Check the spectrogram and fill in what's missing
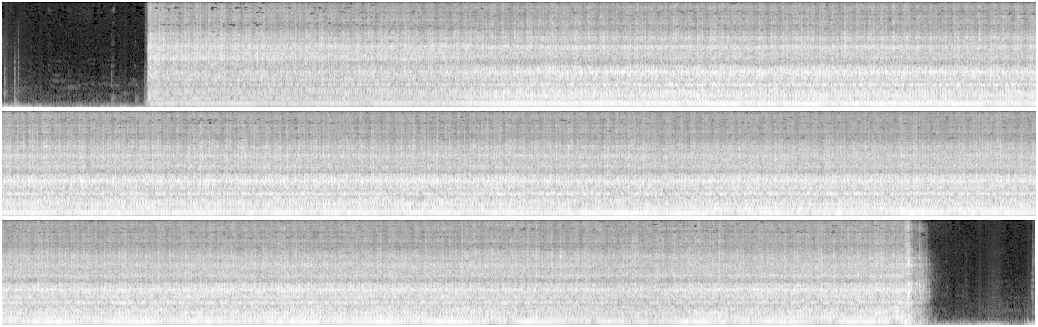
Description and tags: House electric
electric, house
